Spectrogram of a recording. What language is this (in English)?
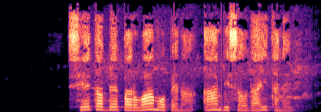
Gawar-Bati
